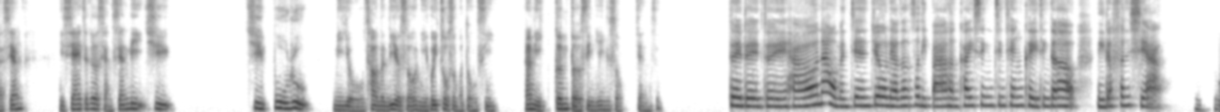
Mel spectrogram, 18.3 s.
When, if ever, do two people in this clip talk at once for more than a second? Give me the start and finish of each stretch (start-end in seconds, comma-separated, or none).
none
